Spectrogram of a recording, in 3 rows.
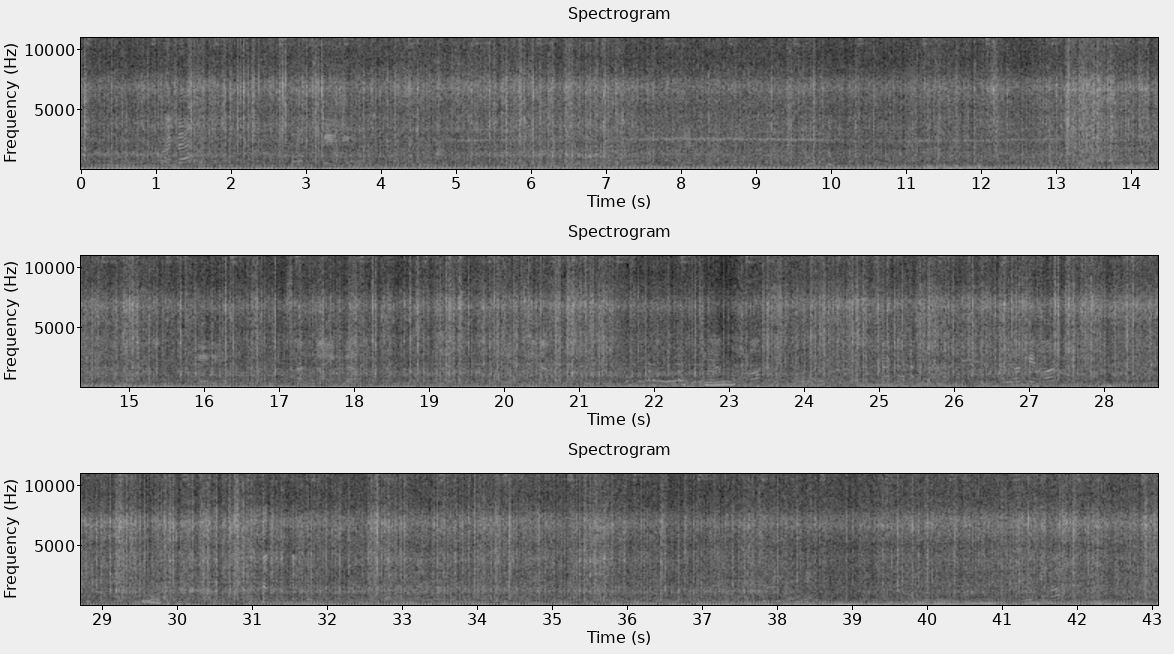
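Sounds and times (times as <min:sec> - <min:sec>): motorcycle engine running: 0:00.0 - 0:43.0.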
